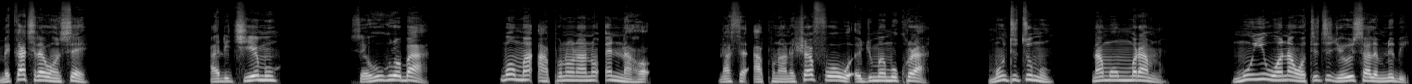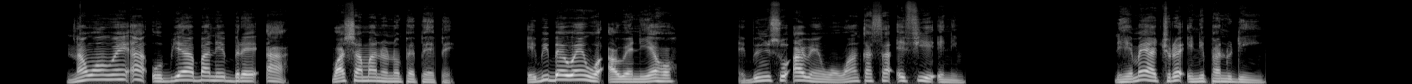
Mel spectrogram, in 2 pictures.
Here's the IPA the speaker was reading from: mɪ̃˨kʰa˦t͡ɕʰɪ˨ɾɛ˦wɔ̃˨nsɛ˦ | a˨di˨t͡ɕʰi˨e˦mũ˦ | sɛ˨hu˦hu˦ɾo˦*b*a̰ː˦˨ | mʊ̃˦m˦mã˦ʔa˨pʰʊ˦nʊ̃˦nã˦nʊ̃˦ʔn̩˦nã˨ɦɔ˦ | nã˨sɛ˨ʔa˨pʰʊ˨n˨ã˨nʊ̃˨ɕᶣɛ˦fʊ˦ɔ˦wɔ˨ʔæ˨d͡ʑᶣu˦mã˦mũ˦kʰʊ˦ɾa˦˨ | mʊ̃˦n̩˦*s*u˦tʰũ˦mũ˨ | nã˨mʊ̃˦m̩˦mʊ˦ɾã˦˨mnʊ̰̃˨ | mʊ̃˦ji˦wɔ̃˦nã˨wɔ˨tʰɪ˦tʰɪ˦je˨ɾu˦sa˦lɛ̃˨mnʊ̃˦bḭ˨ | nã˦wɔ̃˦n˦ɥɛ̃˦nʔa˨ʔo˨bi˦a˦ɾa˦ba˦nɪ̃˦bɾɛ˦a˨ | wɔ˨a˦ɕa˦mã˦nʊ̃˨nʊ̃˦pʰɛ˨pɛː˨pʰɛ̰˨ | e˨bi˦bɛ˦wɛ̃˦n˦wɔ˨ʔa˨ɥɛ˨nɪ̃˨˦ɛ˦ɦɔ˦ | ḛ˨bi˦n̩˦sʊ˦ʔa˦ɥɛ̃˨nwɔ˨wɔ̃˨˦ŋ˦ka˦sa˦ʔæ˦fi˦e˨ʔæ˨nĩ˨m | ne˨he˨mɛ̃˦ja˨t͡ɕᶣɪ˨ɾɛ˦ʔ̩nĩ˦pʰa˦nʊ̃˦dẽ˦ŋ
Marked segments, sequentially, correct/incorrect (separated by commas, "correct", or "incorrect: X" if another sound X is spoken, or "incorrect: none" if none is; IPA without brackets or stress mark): correct, incorrect: t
